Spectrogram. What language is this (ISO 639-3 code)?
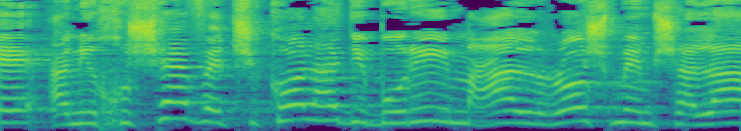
heb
